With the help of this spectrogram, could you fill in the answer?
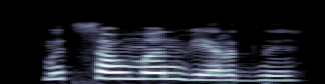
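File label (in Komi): "мытсавмӧн вердны", Komi, female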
